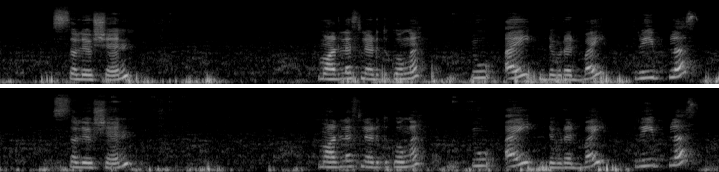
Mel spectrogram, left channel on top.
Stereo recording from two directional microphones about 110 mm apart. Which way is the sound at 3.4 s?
90° left.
